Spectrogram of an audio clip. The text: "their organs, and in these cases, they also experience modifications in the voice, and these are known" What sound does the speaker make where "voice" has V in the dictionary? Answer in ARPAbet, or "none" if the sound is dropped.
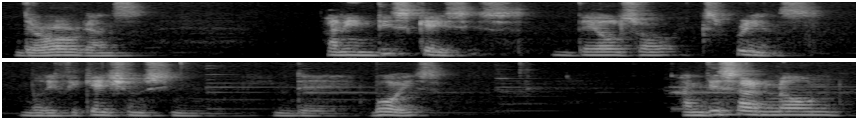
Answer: B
